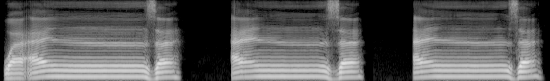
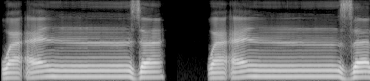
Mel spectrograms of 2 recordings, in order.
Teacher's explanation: di sini ada terjadi gunnah, ya, dia ditahan terlebih dahulu.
